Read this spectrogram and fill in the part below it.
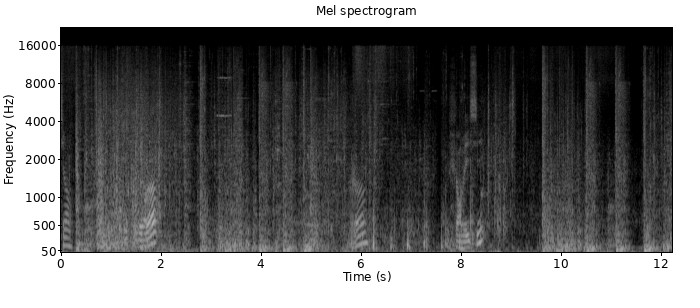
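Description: Wooden boards knock and clatter as a barricade is put up.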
